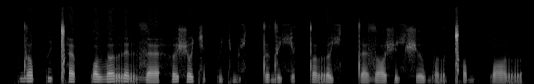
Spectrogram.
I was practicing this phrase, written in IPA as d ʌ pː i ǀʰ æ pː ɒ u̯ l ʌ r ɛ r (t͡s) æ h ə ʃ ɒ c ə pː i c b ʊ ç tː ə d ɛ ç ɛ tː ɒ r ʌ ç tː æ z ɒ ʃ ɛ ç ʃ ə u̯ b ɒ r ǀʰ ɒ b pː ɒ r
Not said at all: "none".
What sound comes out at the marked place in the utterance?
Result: z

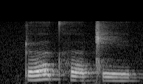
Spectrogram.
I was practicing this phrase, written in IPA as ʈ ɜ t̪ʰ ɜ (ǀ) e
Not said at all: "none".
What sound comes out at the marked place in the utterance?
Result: ǁ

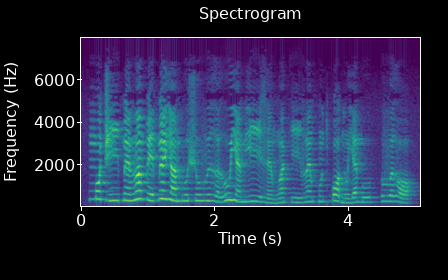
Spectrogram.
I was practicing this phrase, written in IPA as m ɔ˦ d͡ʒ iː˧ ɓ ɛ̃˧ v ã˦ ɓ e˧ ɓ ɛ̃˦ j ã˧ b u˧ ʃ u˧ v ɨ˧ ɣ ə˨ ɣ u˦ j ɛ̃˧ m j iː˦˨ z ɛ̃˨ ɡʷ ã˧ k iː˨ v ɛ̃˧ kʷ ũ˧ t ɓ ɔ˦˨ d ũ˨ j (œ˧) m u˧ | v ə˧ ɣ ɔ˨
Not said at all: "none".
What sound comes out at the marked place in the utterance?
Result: ɛ˧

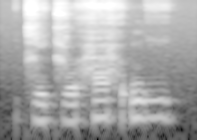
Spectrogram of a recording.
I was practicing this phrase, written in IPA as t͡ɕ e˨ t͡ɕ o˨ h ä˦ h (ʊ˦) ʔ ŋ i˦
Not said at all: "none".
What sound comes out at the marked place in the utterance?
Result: ʊ˦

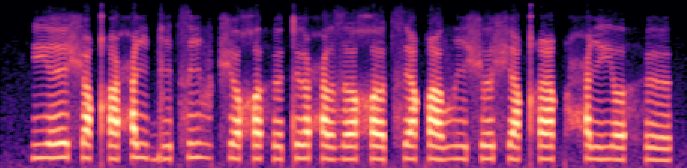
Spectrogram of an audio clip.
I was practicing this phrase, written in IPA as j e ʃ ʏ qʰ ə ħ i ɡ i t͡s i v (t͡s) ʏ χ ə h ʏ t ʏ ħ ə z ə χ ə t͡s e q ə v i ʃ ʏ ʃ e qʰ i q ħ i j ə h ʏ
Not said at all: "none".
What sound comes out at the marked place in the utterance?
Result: t͡ʃ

